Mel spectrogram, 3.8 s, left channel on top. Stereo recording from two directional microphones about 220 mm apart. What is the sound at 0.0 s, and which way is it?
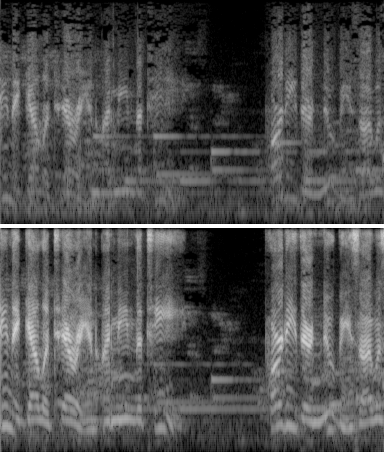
Speech, 40° right (ahead or behind).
